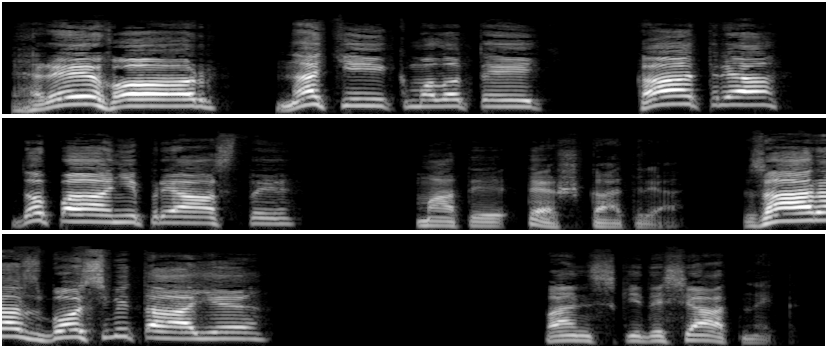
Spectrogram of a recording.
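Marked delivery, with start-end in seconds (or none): 0.0-5.6 loud calling shout through the door. A narrator's reading. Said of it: "кричить". 7.8-9.6 loud higher call from inside; calling back. A narrator's reading. Father answers overseer.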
